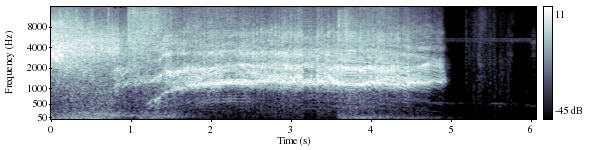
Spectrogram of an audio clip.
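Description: A monster roars loudly with a rising, wavering howl.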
